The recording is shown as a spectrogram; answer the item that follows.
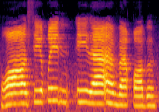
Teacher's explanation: غاسق اذا وقب، با پھر حروف کلکلا آ گیا، اس پہ وقف کر رہے ہیں، وقف کی صورت میں با کو ہم ساکن پڑھ رہے ہیں، یہاں ہم کلکلا کریں گے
